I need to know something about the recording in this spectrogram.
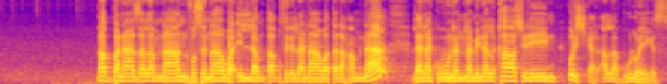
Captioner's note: Arabic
